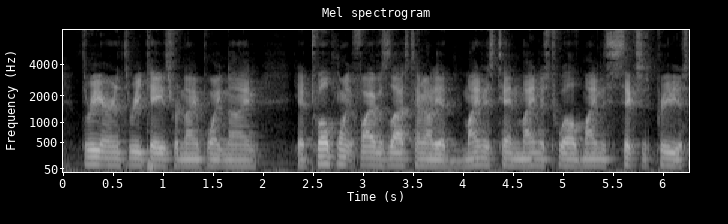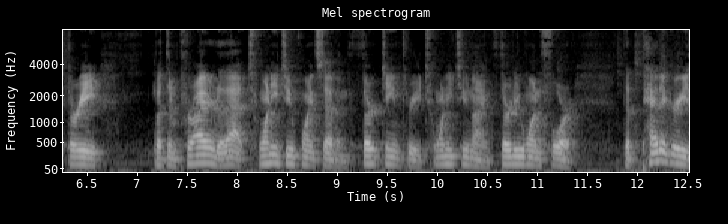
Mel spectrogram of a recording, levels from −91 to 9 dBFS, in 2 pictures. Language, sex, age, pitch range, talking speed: English, male, 30-49, 95-115 Hz, 170 wpm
